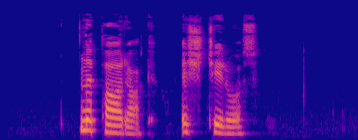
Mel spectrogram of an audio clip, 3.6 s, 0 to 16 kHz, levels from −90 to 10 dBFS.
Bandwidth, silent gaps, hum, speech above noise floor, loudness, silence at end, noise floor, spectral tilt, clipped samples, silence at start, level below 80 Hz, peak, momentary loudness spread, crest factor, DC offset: 11 kHz; none; none; 53 dB; -23 LUFS; 1.05 s; -75 dBFS; -4 dB/octave; under 0.1%; 0.8 s; -78 dBFS; -4 dBFS; 14 LU; 22 dB; under 0.1%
